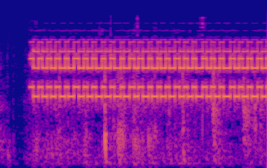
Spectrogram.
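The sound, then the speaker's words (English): A phone rings with a steady, high electronic trill. It starts abruptly and keeps going at an even, fairly loud level for about two seconds. “I think your phone is ringing. What? Your phone.”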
